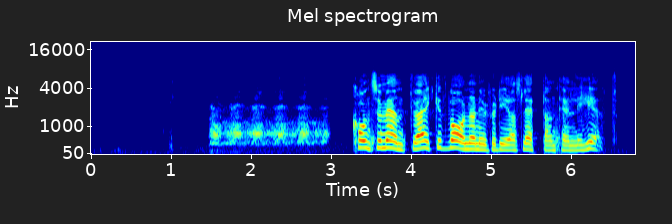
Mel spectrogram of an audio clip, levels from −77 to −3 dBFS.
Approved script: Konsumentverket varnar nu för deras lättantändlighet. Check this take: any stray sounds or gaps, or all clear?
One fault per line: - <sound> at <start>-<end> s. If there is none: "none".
- bark at 1.5-3.0 s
